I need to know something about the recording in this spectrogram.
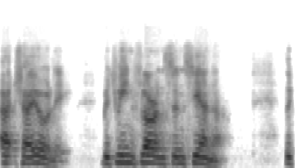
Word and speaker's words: Acciaioli: buying in your name the castle of Acciaioli, pronounced Acciaioli, between Florence and Siena.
